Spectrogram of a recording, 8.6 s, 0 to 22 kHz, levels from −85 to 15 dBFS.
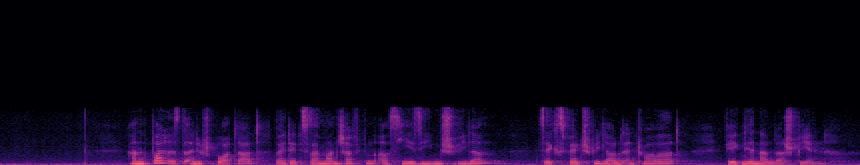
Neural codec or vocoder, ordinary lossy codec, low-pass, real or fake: codec, 16 kHz, 0.8 kbps, ZipCodec; none; none; fake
